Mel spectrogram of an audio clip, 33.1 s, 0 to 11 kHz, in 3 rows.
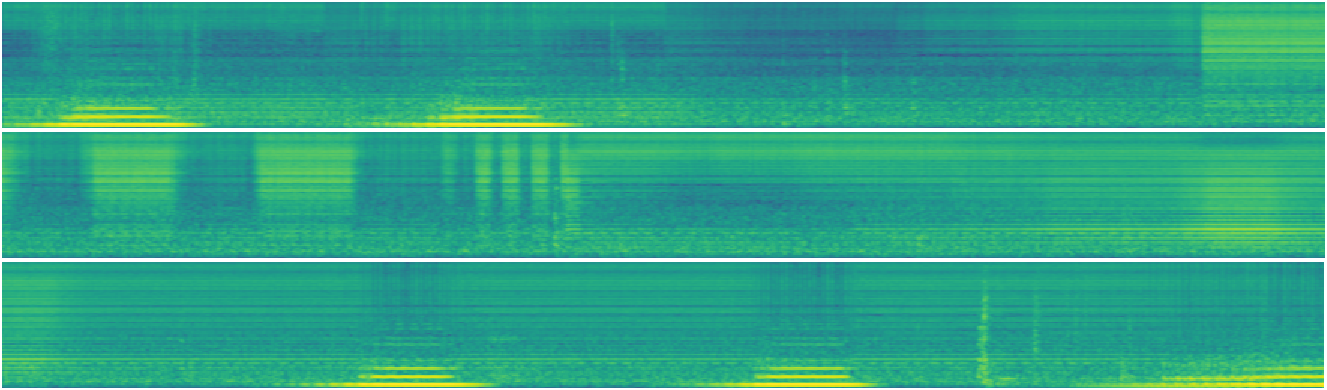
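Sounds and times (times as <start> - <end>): electronic buzz and hum: 0.0 - 33.0
stutter of short pulses: 30.3 - 33.0.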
